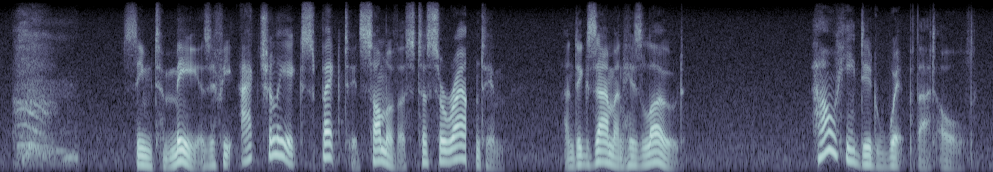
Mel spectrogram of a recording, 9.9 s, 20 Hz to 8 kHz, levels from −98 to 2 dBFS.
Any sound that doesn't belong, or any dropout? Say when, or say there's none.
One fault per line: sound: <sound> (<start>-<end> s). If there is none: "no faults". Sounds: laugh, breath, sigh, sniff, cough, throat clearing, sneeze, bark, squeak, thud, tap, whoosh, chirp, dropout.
sound: breath (0.1-0.8 s)
sound: dropout (4.7-4.8 s)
